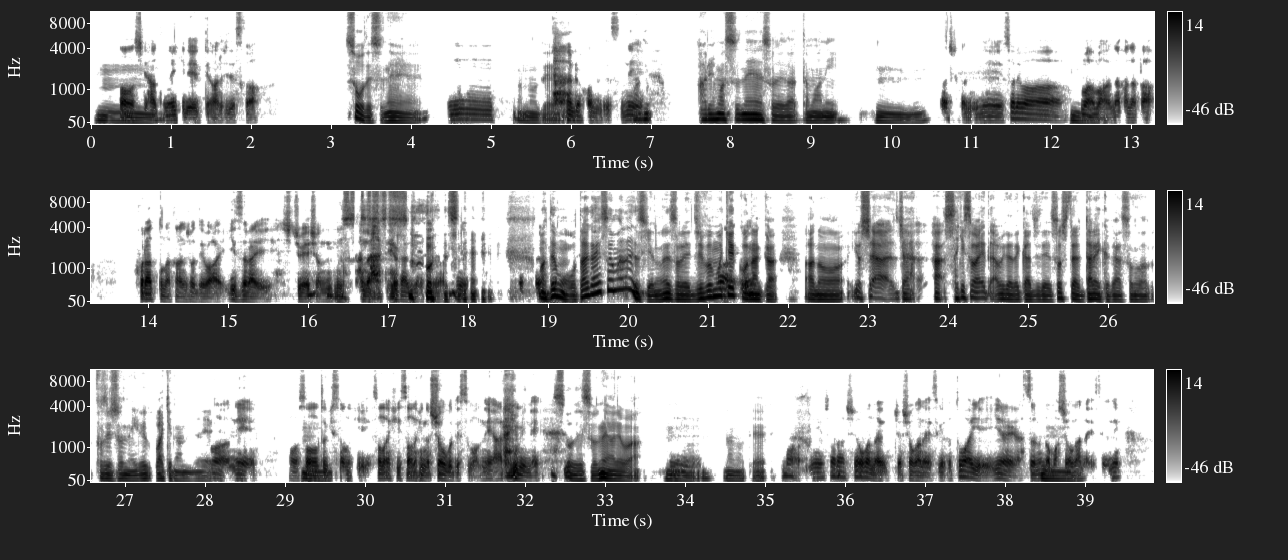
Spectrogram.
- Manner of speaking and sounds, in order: laughing while speaking: "シチュエーションかなという感じはしますね"; laughing while speaking: "そうですね"; laugh; laughing while speaking: "ある意味ね"
- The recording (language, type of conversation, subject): Japanese, unstructured, 電車やバスの混雑でイライラしたことはありますか？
